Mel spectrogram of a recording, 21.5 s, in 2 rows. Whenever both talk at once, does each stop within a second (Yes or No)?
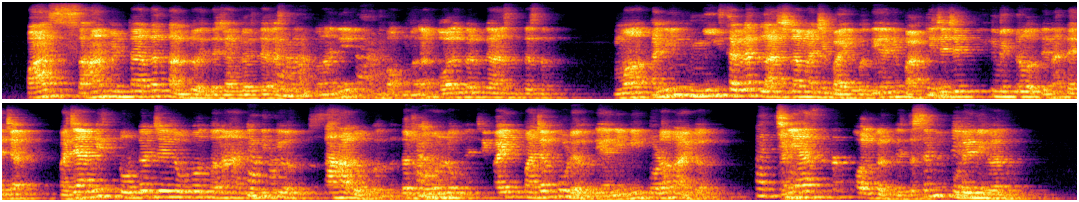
Yes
